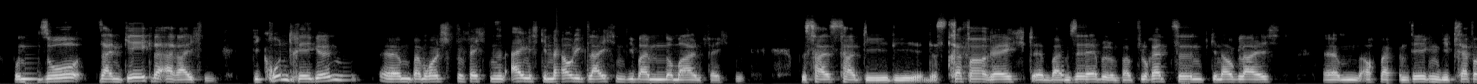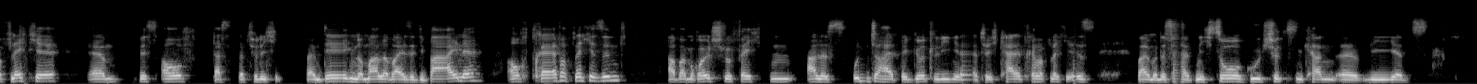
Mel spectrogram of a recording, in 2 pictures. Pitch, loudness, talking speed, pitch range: 130 Hz, -19 LUFS, 155 wpm, 115-140 Hz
